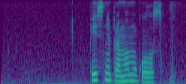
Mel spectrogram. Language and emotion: Russian, neutral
